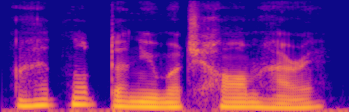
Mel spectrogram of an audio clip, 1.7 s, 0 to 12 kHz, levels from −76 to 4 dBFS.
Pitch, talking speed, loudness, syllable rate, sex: 115 Hz, 275 wpm, -15 LUFS, 5.8 syllables/s, male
